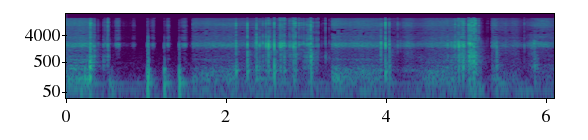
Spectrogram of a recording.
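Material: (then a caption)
Kinetic sand. A hand-held ceramic-bladed kitchen knife slices a solid molded block of olive-green kinetic sand with a swirled pink and purple core into thin slabs, which fold and pile up on a white surface. Each cut gives a dry, crumbly crunch and scrape, bright and hissy with almost no low end, arriving as quick bursts separated by short quiet gaps.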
